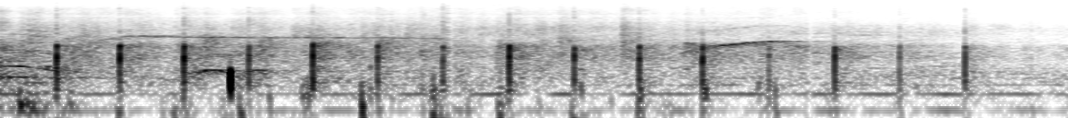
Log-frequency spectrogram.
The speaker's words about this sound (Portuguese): Para quem não é do conhecimento ainda, vamos dar uma salva de palmas.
